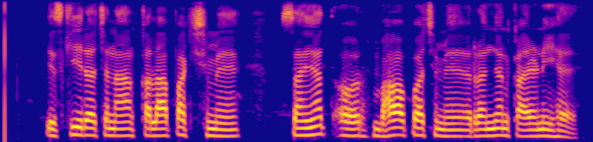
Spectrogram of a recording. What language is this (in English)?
Hindi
